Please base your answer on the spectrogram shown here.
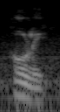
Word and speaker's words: Holy: is going to be you your statement officially Holly or holy holy holy wow okay but it's but it's spelled Holly on the card I I I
